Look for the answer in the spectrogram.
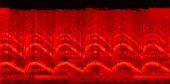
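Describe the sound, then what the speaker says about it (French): Ambulance siren wailing in a steady rising-and-falling cycle, loud and continuous, with no voices, at the scene of a road accident where injured people are being evacuated. "l'ambulance évacue les autres accidentés, mais Frère Branham"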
